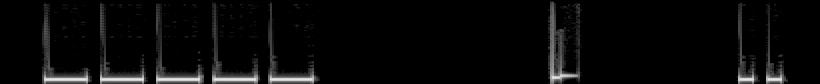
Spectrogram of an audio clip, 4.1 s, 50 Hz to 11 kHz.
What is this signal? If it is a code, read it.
Morse code, heard as a keyed tone, about 17 wpm, 700 Hz. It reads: 0 I
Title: Single Character (Letter:Number:Punctuation:Prosign) 17wpm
